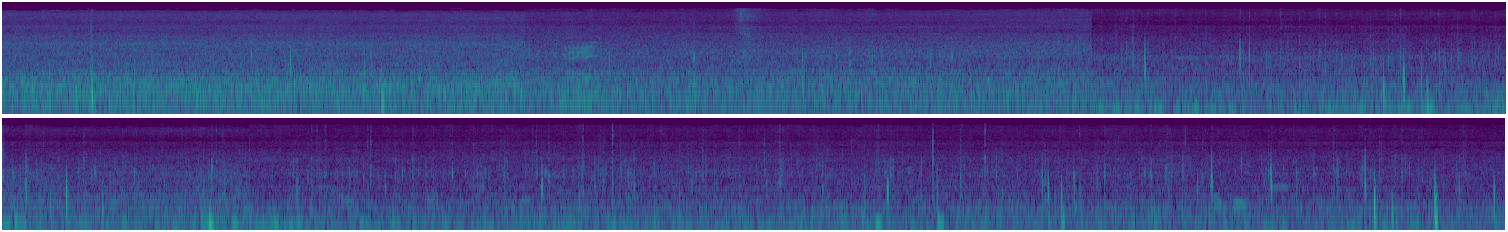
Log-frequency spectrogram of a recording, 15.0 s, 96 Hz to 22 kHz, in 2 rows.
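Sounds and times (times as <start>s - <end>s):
floodwater rushing: 0.0s - 15.0s
rain pattering: 0.0s - 15.0s.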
